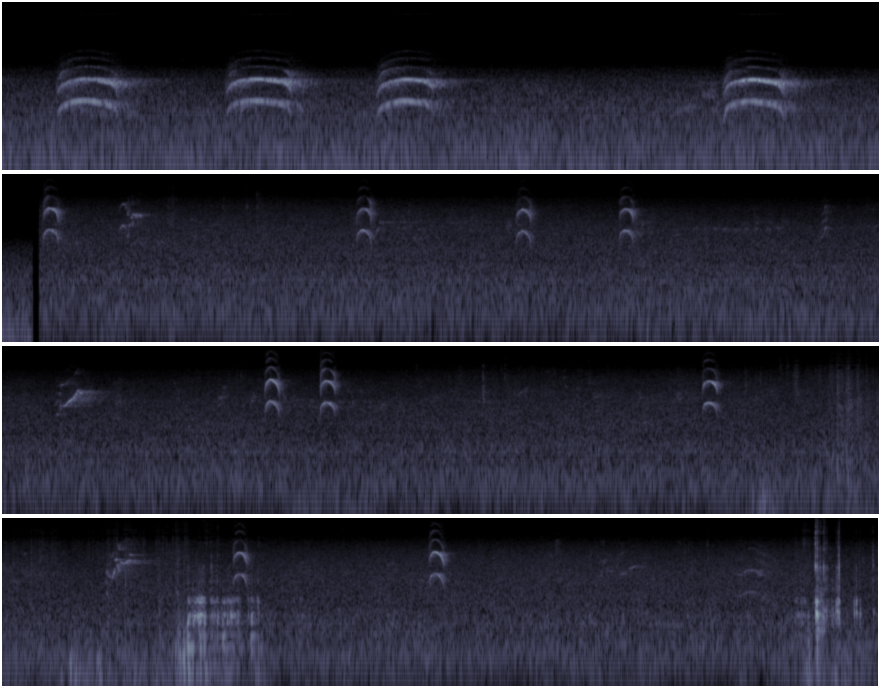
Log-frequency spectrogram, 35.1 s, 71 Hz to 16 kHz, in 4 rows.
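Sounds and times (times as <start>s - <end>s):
steady background hiss: 9.2s - 35.0s
birds chirping: 27.4s - 29.0s.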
